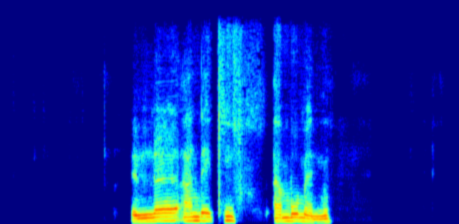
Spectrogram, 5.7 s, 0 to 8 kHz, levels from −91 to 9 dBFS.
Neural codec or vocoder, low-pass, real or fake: codec, 16 kHz, 1.1 kbps, Voila-Tokenizer; 7.2 kHz; fake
